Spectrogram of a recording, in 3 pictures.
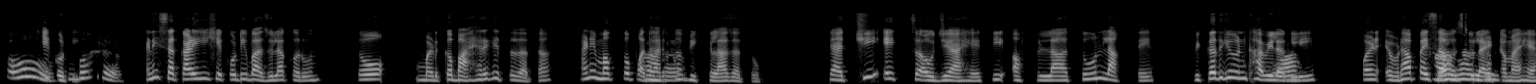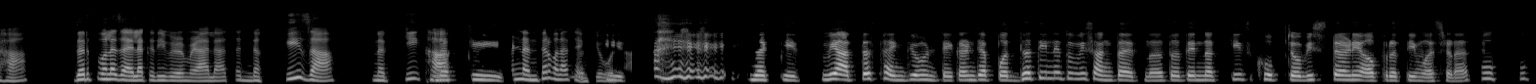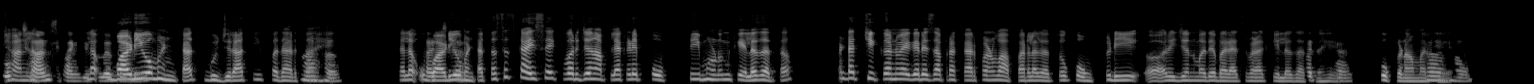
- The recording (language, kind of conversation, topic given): Marathi, podcast, हंगामी पदार्थांबद्दल तुझी आवडती आठवण कोणती आहे?
- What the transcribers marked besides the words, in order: surprised: "ओह! बरं"; tapping; laugh; other background noise; in English: "व्हर्जन"; in English: "रिजनमध्ये"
